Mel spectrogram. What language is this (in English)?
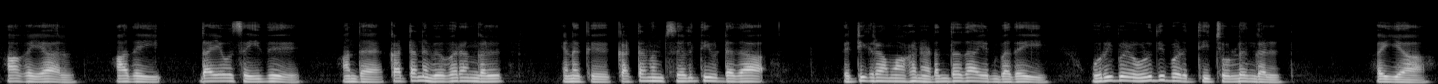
Tamil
